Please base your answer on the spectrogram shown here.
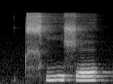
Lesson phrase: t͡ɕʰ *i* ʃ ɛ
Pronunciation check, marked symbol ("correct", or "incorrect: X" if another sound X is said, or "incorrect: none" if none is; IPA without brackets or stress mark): correct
